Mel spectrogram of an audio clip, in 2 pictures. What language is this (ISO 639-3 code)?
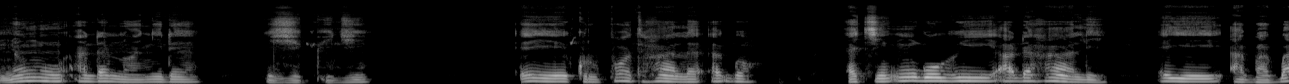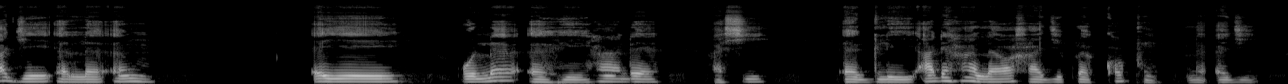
ewe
